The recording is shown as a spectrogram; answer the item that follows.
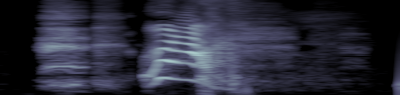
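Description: A woman's raised voice exclaiming 'the iodine!' with a laugh, then a high, rising 'ah!' that trails off into breath.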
